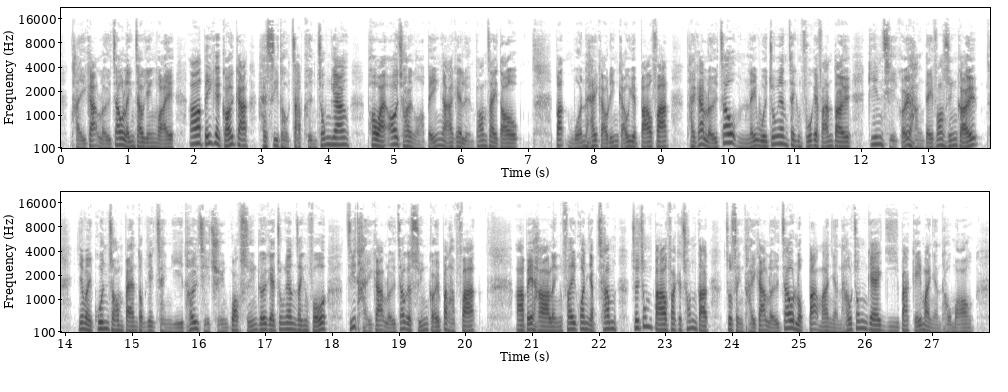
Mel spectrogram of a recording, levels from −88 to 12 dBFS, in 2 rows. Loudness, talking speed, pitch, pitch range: -24 LUFS, 280 characters per minute, 140 Hz, 120-170 Hz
